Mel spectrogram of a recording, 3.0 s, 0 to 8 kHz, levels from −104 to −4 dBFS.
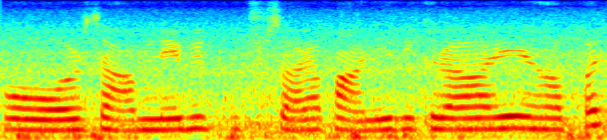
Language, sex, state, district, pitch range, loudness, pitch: Hindi, female, Madhya Pradesh, Dhar, 230-245 Hz, -14 LUFS, 235 Hz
